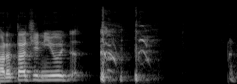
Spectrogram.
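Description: A man's voice briefly, then two short coughs in quick succession about a second in.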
